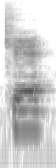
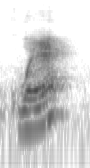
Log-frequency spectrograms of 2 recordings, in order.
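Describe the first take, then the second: First: The u after the q is silent. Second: The u after the q is pronounced. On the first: The speaker calls it wrong. "não ficam pronunciados como que" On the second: The speaker calls it right. "e sim como que"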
